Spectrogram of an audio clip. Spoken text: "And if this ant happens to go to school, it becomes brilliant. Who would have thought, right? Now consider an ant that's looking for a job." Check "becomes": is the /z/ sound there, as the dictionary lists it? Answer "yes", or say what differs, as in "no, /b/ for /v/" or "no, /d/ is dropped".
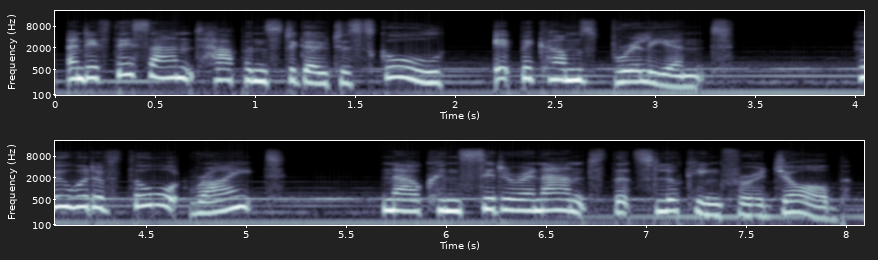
yes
